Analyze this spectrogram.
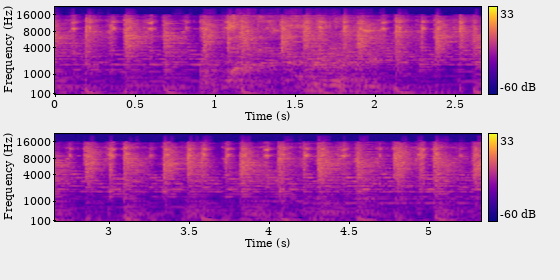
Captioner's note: mimics explosion noise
